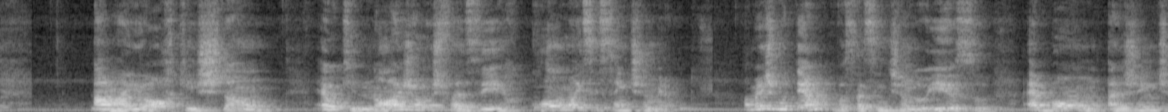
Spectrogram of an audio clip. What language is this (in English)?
Portuguese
